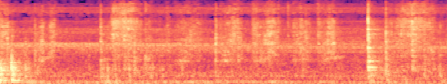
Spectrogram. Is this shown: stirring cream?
yes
